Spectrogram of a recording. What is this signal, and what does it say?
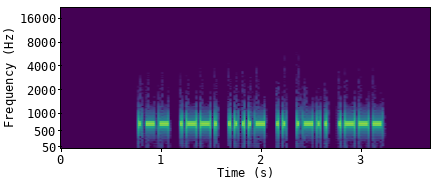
Morse code, heard as a keyed tone, about 36 wpm, 700 Hz. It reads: WP4ILJ
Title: USA Call Signs - 6 Characters - 3x Character Spacing - 35wpm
